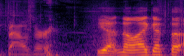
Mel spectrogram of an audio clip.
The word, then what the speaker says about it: Bowser: like okay so his name is Bozer but I guess it's also like take a bow yeah yeah it's kind of both and then and then I heard and then I heard Mario actually pronounce it and I'm oh it is Bowser yeah no I get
